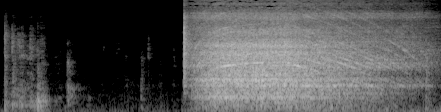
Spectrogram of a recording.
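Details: Old sheet sander reassembled after repair, motor repositioned, before the jammed bearing is found: quiet, then steady high-pitched motor buzz holding even and fading slightly; runs normally.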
